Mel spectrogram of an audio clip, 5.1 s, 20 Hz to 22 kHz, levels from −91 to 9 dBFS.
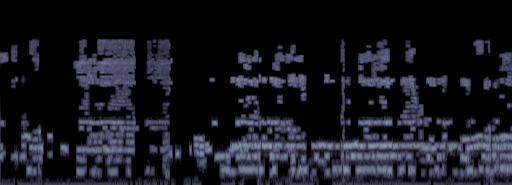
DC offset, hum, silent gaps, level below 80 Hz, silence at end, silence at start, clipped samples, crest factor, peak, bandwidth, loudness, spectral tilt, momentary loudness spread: under 0.1%; none; none; -76 dBFS; 0 s; 0 s; under 0.1%; 16 dB; -22 dBFS; 10.5 kHz; -37 LUFS; 0 dB/octave; 9 LU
